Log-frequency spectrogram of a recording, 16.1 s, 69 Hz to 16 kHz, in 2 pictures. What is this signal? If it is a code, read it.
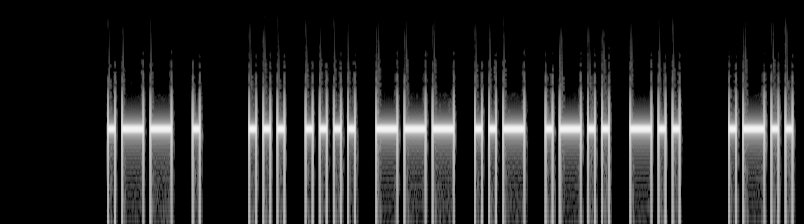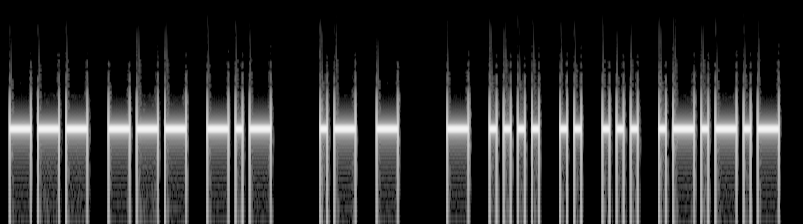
Morse code, heard as a keyed tone, about 17 wpm, 700 Hz. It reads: WE SHOULD LOOK AT THIS.
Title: Sentences from Top 300 Words 17wpm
